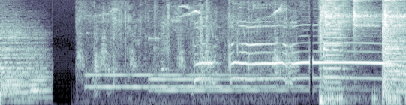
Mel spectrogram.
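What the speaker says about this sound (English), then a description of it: "Over here at the chicken coop, man. Man, I love chickens, man." Chickens clucking and a rooster crowing at a chicken coop, the drawn-out crow loud and close over a brief gap, with more bursts of squawking at the end.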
